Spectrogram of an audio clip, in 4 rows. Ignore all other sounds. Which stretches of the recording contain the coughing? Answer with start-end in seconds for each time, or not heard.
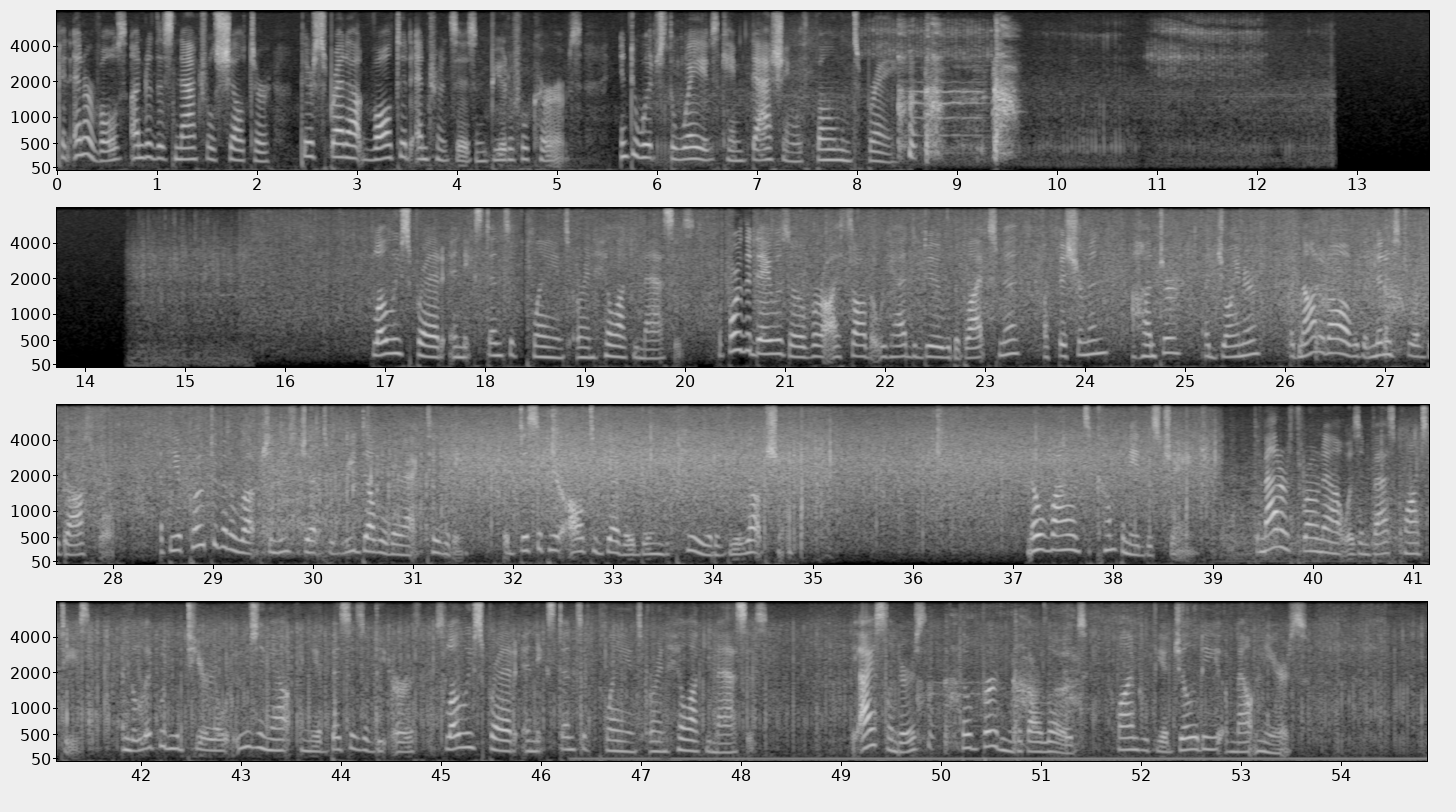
8.4-9.6, 26.0-27.8, 49.8-51.5.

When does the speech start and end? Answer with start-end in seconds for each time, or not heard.
0.0-8.4, 16.9-34.8, 37.1-48.2, 49.1-53.7.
